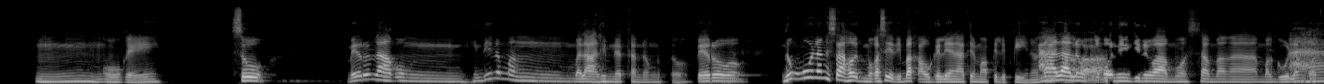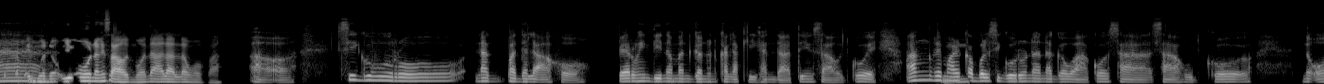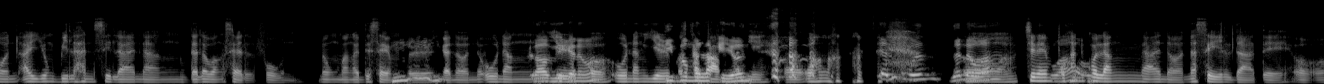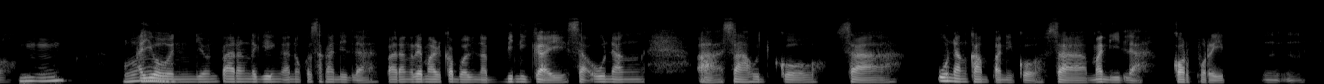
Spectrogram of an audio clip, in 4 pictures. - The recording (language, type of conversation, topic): Filipino, podcast, Ano ang ginampanang papel ng pamilya mo sa edukasyon mo?
- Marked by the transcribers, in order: in English: "remarkable"; laugh; chuckle; in English: "remarkable"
